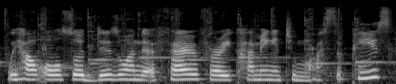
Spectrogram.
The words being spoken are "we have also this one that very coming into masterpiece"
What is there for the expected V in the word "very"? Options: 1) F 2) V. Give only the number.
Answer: 1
